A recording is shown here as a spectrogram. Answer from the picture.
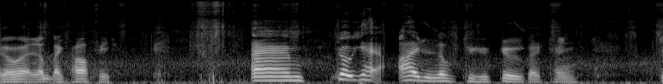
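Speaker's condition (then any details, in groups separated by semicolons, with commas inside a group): Cerebral palsy; mild, ataxic type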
